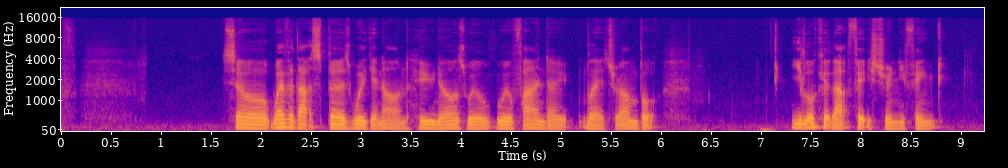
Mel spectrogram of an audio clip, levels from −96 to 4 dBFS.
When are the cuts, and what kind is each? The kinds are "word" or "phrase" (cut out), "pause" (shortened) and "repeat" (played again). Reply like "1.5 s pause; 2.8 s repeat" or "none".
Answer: 5.1 s pause; 7.2 s pause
